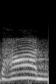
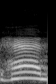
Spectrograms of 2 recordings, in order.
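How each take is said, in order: First: ধান with a plain open আ, as the wrong way; mispronounced ধান, drawn out; wrong pronunciation. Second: ধ্যান with a clear অ্যা vowel, rising; teacher's correct ধ্যান, অ্যা sound; correct pronunciation. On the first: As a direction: say ধান slowly to show the mistake. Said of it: "ধ্যান আমরা কখনোই বলি না". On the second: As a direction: model ধ্যান the right way for pupils. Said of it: "আমরা কি বলি?". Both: Shown as a demonstration.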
